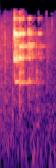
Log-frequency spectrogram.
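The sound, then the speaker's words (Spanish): Several glasses clink together in a toast to the bride and groom as everyone raises their glasses. A quick, bright cluster of ringing tones overlaps briefly before fading out, with no voices. “un brindis por los novios. Trini y doña Elvira han intercambiado un guiño de complicidad. Todos levantan las copas.”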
